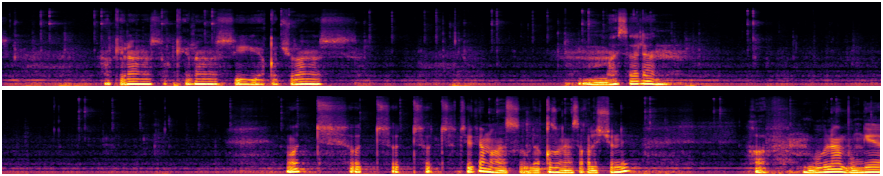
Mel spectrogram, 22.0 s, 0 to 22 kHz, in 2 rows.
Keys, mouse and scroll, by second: 0.6 s, 1.1 g, 1.6 g, 3.1 g, 4.2 `, 4.6-5.6 scroll down 4, 5.6 middle click, 5.8 s, 6.6-7.1 scroll down 3, 7.1 middle click, 7.2 g, 7.8-8.7 middle drag, 8.7 g, 10.1 `, 10.6-11.6 scroll up 3, 11.6 g, 12.6-13.1 middle drag, 13.1 `, 13.6-14.7 scroll down 5, 13.7-14.1 middle drag, 14.7 middle click, 15.1-15.7 scroll up 4, 15.7-16.6 shift+middle drag, 16.6 scroll down 4, 16.9 Tab, 17.1 3, 17.6 click, 17.7 g, 18.6-19.3 middle drag, 19.3 shift+right click, 19.6 shift+a, 21.1-21.6 middle drag, 21.6 shift+click.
